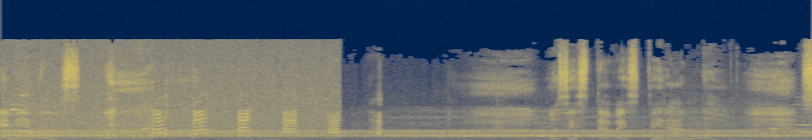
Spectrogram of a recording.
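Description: A young woman screams and laughs wildly close by.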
